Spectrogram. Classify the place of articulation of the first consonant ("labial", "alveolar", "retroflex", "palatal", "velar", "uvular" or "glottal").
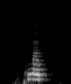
velar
